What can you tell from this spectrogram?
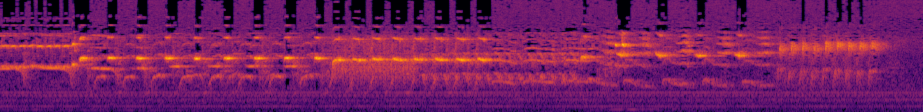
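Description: Malinois (Waterslager) song canary of the Janssen line singing. It opens with a steady rolling trill, then moves into a run of loud, evenly spaced notes about three a second. After that come varied phrases and a fast, higher trill, and the song stops near the end.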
